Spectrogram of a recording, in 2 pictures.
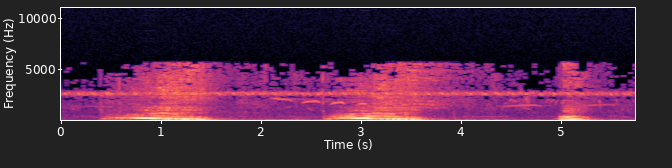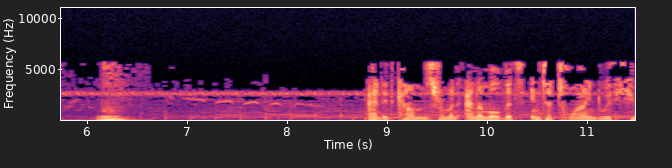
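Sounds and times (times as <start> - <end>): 
lion roaring: 0.4 - 6.6
speech: 8.9 - 11.4.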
